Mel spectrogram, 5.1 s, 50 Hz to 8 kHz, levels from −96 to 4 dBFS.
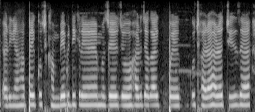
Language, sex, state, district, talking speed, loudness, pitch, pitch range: Hindi, female, Bihar, Kishanganj, 210 wpm, -17 LUFS, 240 Hz, 230-245 Hz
